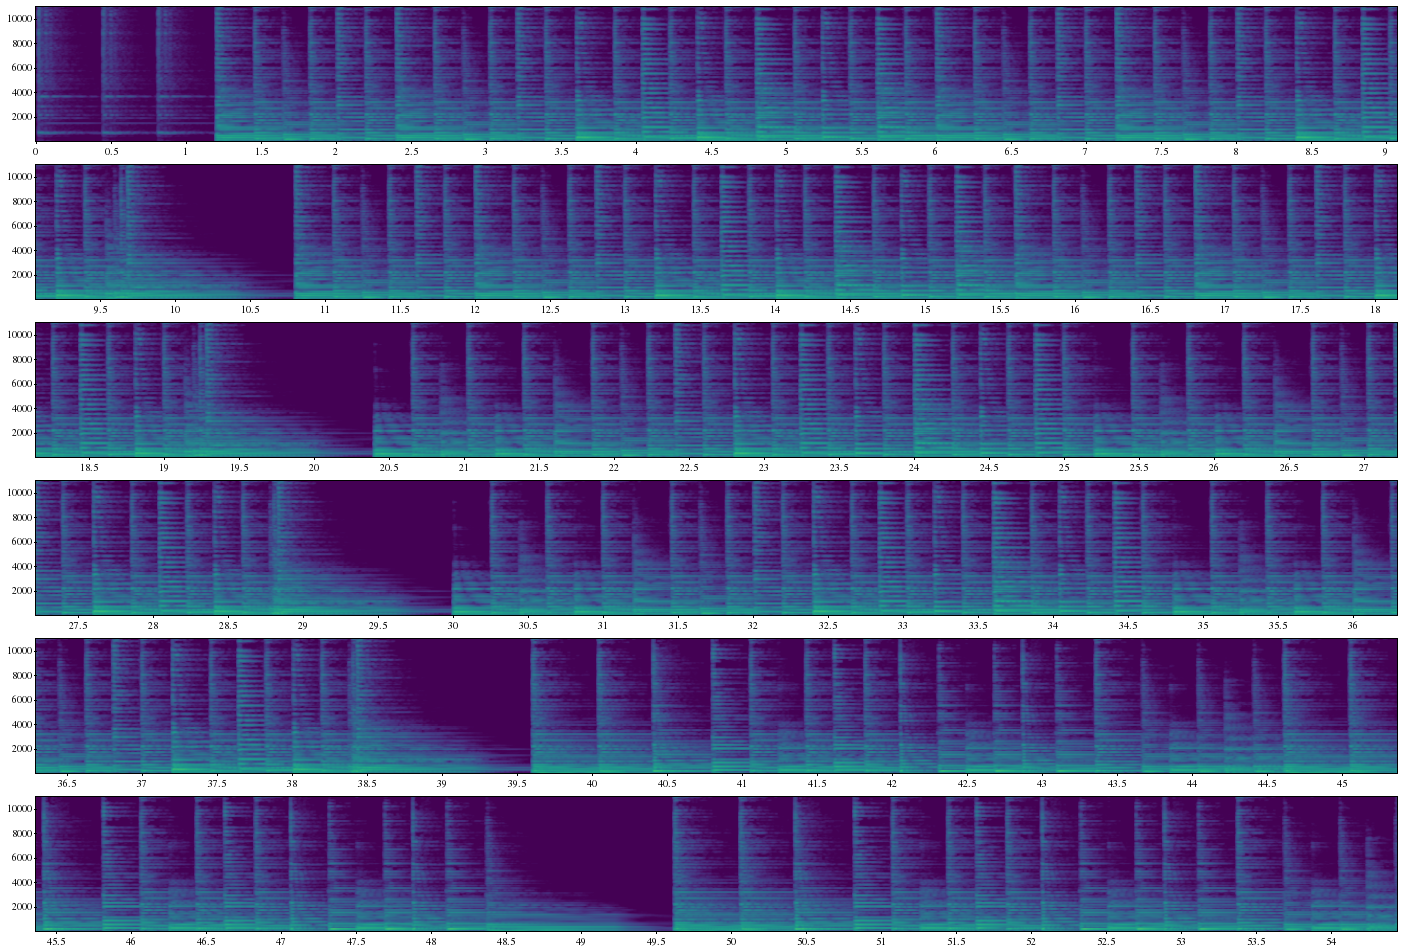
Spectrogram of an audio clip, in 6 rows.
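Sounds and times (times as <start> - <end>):
guitar playing a waltz: 1.2 - 54.4.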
